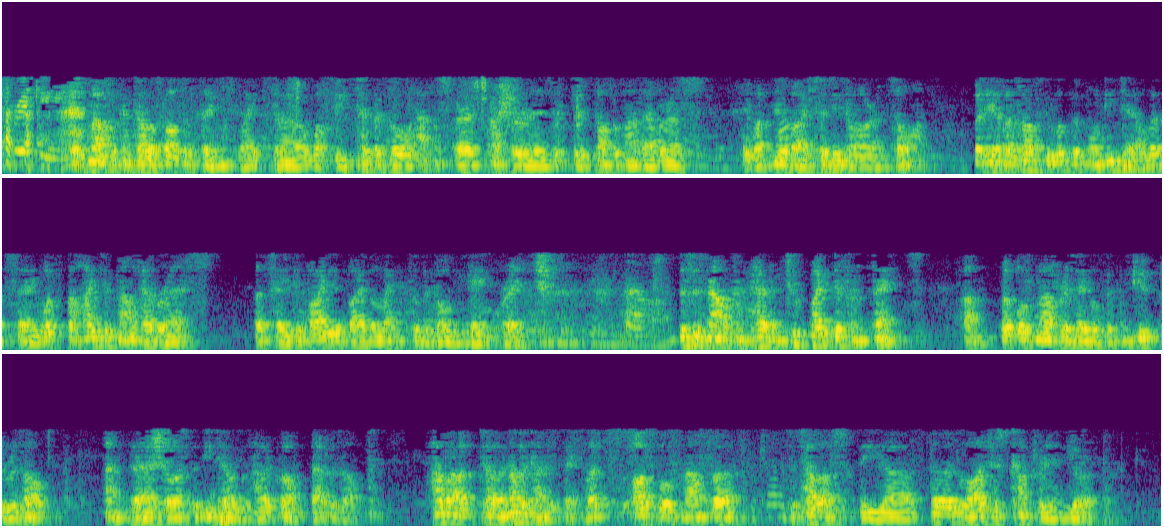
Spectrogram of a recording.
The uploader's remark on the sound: This is an audio recording of a presentation for teachers in Yukon Public Schools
